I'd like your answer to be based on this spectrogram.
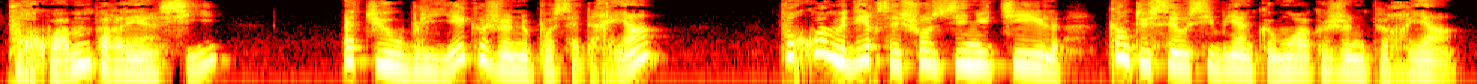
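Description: A woman reading the part of a hurt, anxious young wife in an audiobook, hushed and pained. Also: a little high, a little slow, close to an everyday voice.

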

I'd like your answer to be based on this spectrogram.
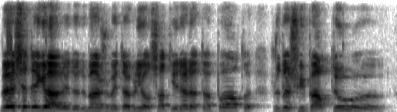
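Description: A man voicing a mocking, relentless blackmailer who jeers and presses his demands loudly. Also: on the high side, normal speed, close to an everyday voice. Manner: raised, jeering, emphatic.

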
